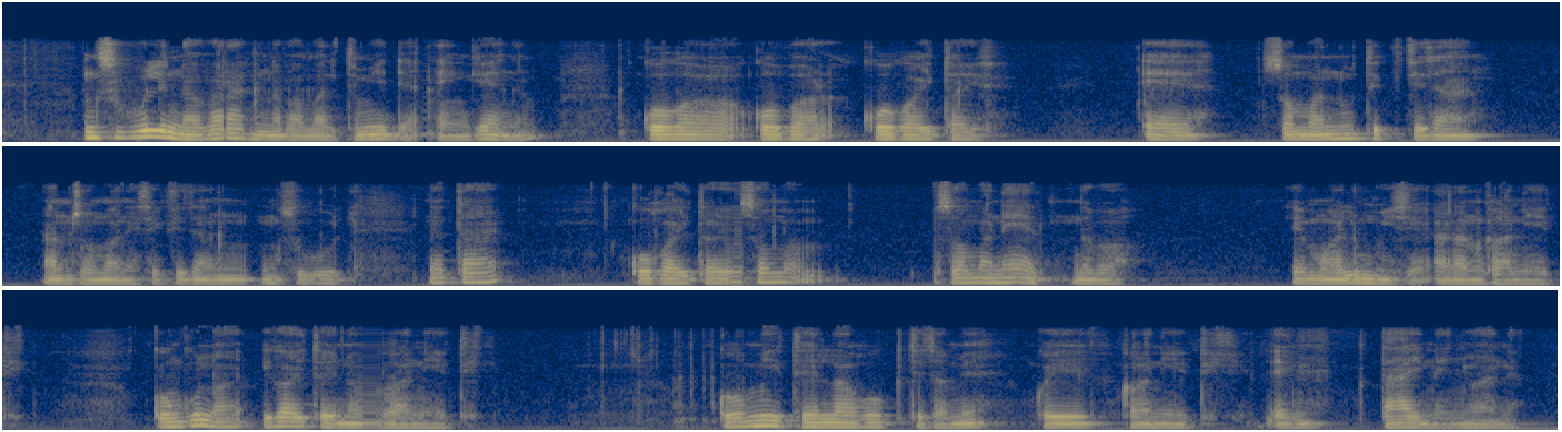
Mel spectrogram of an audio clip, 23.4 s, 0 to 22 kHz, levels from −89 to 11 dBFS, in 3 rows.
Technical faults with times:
2.11-2.14 concealed Bluetooth headset packet loss
11.42-11.50 concealed Bluetooth headset packet loss
17.36-17.56 concealed Bluetooth headset packet loss

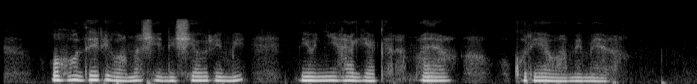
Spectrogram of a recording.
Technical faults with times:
0.00-6.98 Opus voice compression
4.50 dropped samples

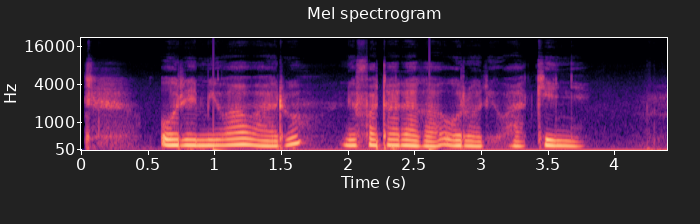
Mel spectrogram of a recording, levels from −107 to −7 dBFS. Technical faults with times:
0.99 DC step
2.61 DC step

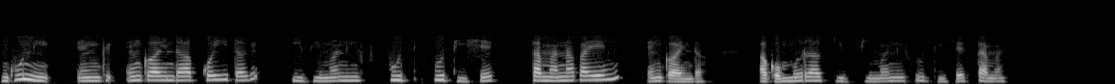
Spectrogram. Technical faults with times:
none

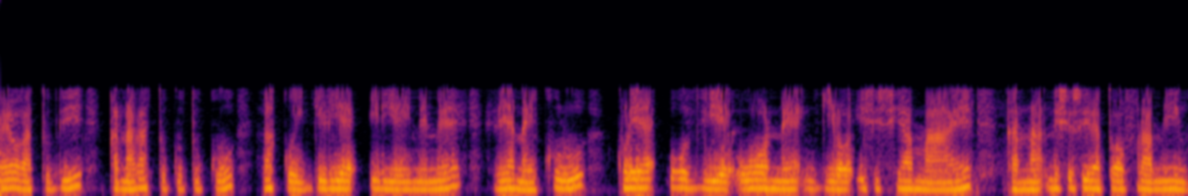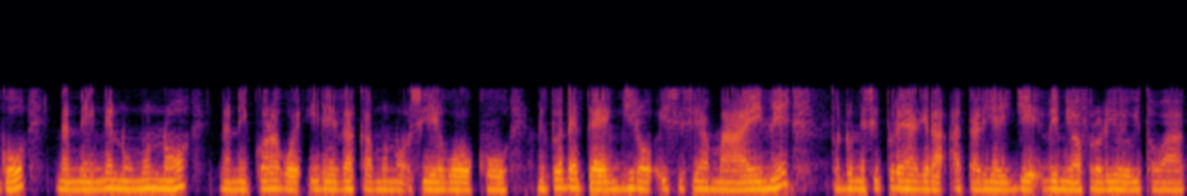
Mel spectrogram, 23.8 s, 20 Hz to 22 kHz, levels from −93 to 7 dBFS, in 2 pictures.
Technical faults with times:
0.00-23.75 Opus compression

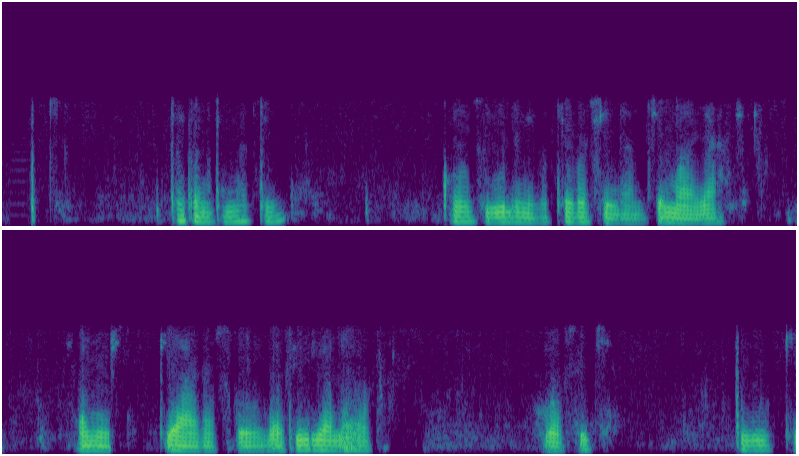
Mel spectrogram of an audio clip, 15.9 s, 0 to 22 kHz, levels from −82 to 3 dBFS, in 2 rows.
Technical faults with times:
0.00-15.90 tandem speech coding

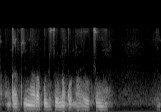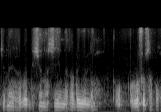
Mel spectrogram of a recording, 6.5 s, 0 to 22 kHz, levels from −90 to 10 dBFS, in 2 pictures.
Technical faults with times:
0.00-6.45 Bluetooth LC3 compression

